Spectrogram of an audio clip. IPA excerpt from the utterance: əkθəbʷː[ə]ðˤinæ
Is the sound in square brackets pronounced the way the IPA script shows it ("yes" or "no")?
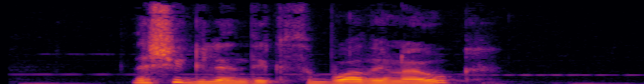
no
